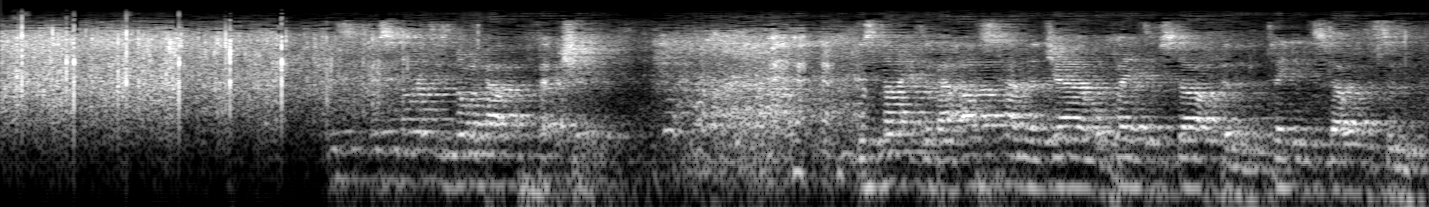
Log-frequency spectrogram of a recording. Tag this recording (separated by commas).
Speech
